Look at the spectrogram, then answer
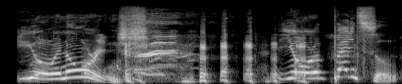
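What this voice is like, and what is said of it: Imitates another person's voice. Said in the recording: “my Keith Richards impression”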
